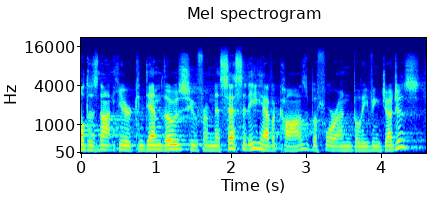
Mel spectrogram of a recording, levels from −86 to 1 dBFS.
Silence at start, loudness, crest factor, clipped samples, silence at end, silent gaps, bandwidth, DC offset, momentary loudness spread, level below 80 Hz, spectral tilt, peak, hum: 0 s; -30 LUFS; 22 dB; under 0.1%; 0 s; none; 16 kHz; under 0.1%; 7 LU; -80 dBFS; -4 dB/octave; -8 dBFS; none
